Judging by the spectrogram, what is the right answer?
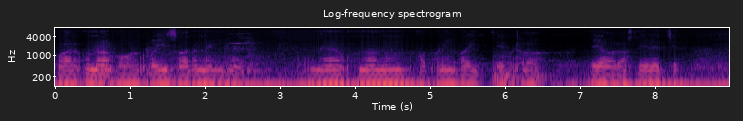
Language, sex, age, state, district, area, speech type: Punjabi, male, 45-60, Punjab, Hoshiarpur, rural, spontaneous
